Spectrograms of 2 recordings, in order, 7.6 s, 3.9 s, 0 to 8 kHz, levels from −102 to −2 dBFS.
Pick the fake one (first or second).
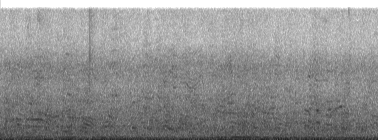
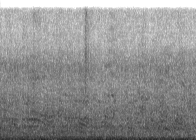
second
